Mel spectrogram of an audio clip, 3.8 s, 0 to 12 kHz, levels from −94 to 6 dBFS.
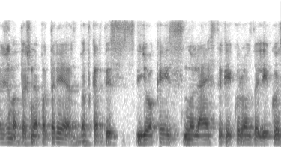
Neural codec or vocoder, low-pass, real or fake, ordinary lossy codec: none; 7.2 kHz; real; AAC, 64 kbps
